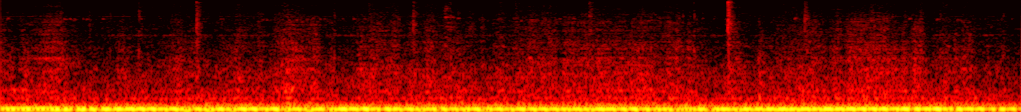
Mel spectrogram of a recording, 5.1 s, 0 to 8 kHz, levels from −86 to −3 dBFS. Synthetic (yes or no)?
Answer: no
